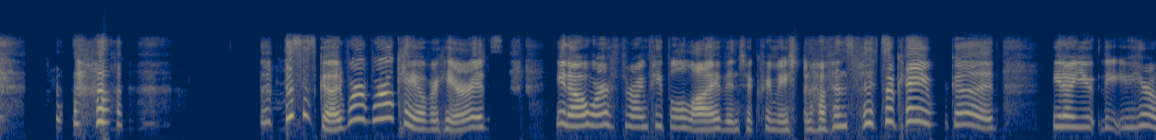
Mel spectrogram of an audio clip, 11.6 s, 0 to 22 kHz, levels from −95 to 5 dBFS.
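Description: Bursts of packet loss occur at 1.03 to 1.11 s, 5.19 to 5.27 s and 7.93 to 8.06 s. Each time, a short run of the call's audio was lost or arrived too late to be played, so the receiver stretched the last sound it had, fading it out, for about 60 ms in the first two and about 105 ms in the third. That fill comes across as a brief held buzz or a fading hiss. The third ends in roughly 10 ms of silence. Playback then jumps ahead, skipping about 60, 60 and 100 ms of speech respectively.

A long network dropout is the likely cause of the gap from 9.30 to 9.47 s, heard through the call path's 8 kHz audio band. The last sound is carried on as a fading buzz or hiss for about 154 ms, and about 70 ms of it thins to silence before the speech returns. Around 160 ms of the original speech is gone at the point where it resumes.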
